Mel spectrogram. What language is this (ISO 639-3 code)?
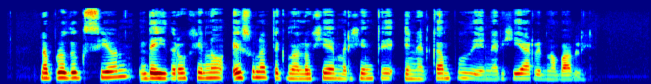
spa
